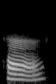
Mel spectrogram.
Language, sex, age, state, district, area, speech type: Bengali, female, 18-30, West Bengal, Darjeeling, rural, conversation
